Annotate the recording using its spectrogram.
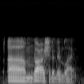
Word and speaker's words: Gaara: I only say that because Gaara from, I'm said that wrong. It's like Gaara, something like that. From Naruto. – Gaara.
